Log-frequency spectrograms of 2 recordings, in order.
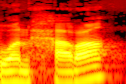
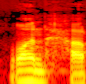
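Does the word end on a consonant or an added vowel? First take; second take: vowel; consonant. First: The word ends with an added vowel a. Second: The word ends on the consonant r. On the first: The speaker calls it wrong. "Do not say one hara" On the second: The speaker calls it right. "Ends in sukoon. Ra has a sukoon on the top. So no changes"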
